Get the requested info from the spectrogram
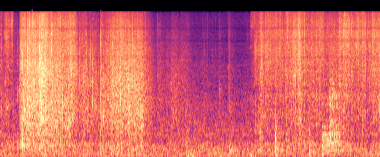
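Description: Plastic packing material (air pillows and bubble wrap) crinkling and rustling as a cardboard box's flaps are opened and a hand reaches in among the packing, with a quieter lull in the middle.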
